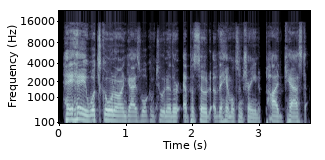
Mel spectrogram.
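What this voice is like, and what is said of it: Congested voice, cracking like puberty. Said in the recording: “My voice sounds a little bit different today ... fighting a little bit of allergy stuff ... if it sounds like I am going through a very hard round of puberty ... my throat's not hurting. My voice just sounds a little bit different.”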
